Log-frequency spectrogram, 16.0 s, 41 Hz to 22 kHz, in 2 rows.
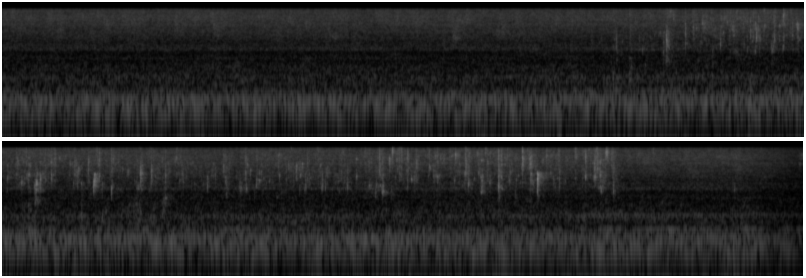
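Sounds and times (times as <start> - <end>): water splashing: 6.1 - 14.3.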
